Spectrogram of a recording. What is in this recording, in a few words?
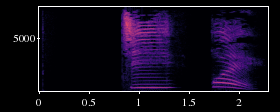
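"jīhuì", Mandarin Chinese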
